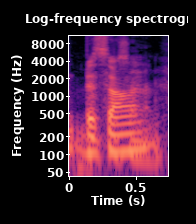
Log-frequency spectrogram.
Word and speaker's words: Besson: And I swear to God, it looks like the director, was it Luke, how do you pronounce his last name? Besson or Besson? Besson.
